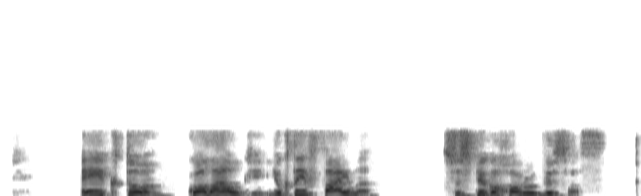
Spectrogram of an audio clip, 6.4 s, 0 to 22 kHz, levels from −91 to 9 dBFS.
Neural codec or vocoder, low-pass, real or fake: codec, 16 kHz, 6 kbps, DAC; 7.2 kHz; fake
